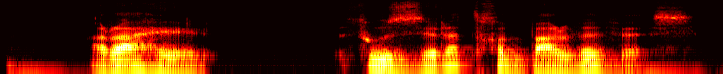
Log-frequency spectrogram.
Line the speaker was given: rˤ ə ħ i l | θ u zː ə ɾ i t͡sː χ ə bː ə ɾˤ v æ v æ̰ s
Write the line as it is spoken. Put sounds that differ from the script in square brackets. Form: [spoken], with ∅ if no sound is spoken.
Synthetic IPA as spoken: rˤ [ɑ] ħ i l | θ u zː ə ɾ [æ] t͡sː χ ə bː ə ɾˤ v æ v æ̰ s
